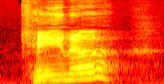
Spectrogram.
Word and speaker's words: Kena: In the little like clip they ran after this with the developers, they said Kena.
